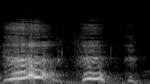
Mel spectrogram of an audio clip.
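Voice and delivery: loud, very high imitated gasp; startled high gasp; crowd gasp. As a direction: mimic a shocked crowd gasping. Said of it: "they're all going".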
